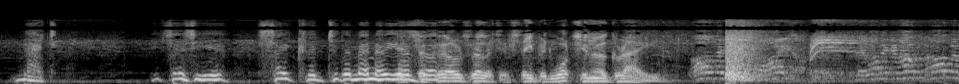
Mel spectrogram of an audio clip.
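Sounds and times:
speech: 0:00.1 - 0:00.8, 0:01.5 - 0:07.6
gunshots fired among gravestones: 0:07.2 - 0:07.8.

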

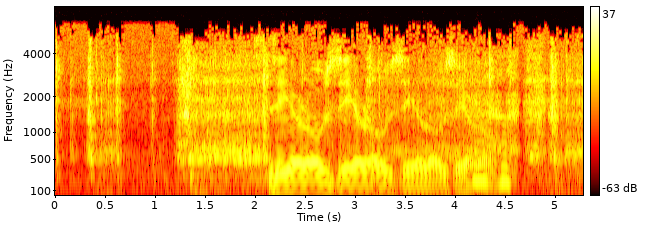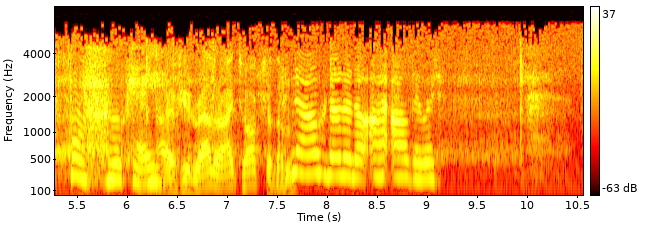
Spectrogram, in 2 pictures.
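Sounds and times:
telephone dialing to call the operator: 0:00.3 - 0:05.5
speech: 0:02.1 - 0:04.8, 0:05.4 - 0:09.3.

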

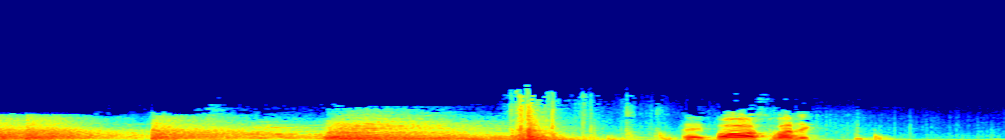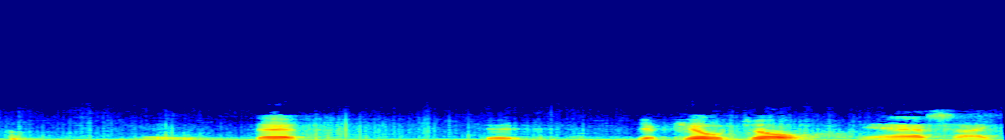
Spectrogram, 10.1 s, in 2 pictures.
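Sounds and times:
gunshots: 0:00.0 - 0:03.3
speech: 0:03.4 - 0:04.2, 0:06.3 - 0:06.7, 0:07.5 - 0:10.0.

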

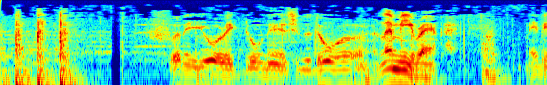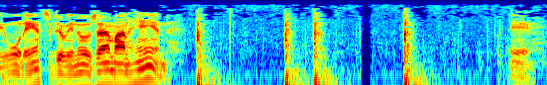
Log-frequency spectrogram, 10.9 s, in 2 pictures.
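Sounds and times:
loud heavy knocks on a door: 0:00.0 - 0:00.8, 0:07.4 - 0:09.9
speech: 0:01.7 - 0:07.3.

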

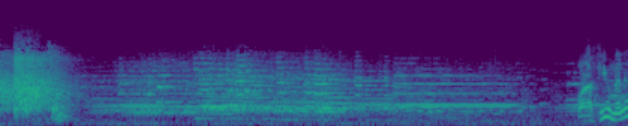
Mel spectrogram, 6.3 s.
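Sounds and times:
gunshot: 0:00.0 - 0:00.9
sustained tonal drone of music: 0:00.9 - 0:05.9.

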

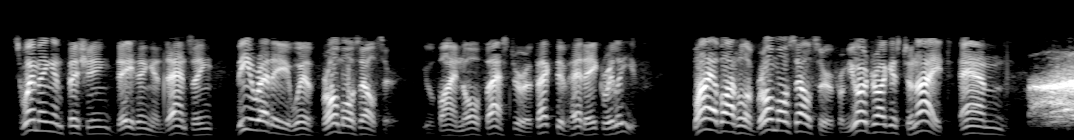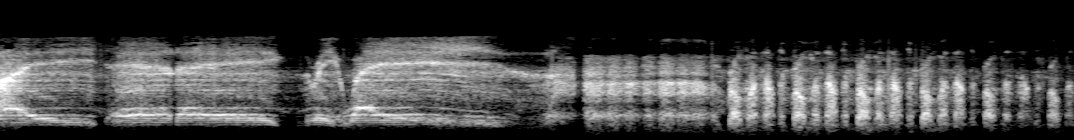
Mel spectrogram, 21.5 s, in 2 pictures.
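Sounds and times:
speech: 0:00.2 - 0:10.2
chord-like train whistle blasts: 0:11.3 - 0:15.6
rapid rhythmic train chugging: 0:11.3 - 0:21.4.

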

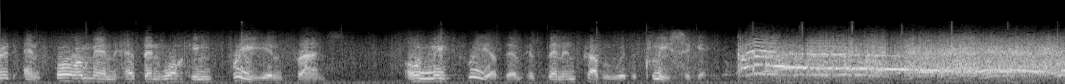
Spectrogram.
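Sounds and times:
speech: 0:00.0 - 0:07.8
high shouts: 0:07.4 - 0:10.6
large crowd applauding and cheering: 0:07.4 - 0:10.6.

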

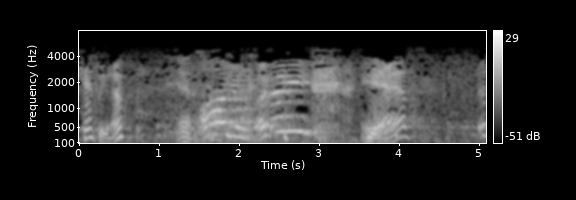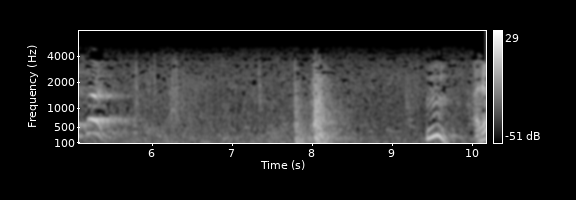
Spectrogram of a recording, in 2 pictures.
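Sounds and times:
speech: 0:00.0 - 0:04.2, 0:09.4 - 0:10.1
door closing: 0:07.7 - 0:08.7.

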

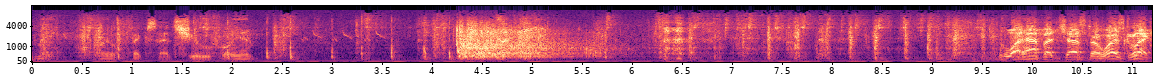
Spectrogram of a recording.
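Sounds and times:
speech: 0:00.7 - 0:02.6, 0:09.7 - 0:11.1
gunshot: 0:04.2 - 0:06.0.

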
